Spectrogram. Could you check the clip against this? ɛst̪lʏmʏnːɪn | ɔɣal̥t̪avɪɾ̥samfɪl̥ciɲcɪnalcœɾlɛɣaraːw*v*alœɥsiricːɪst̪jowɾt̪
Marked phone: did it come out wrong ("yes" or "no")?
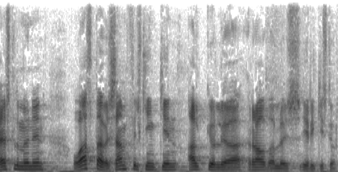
yes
